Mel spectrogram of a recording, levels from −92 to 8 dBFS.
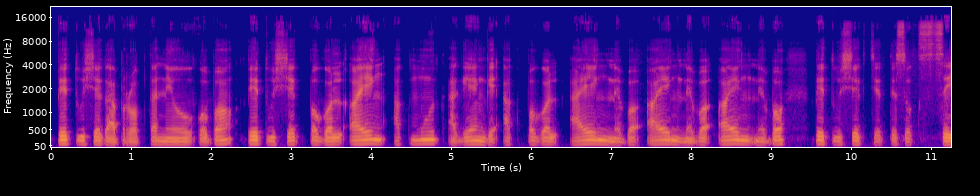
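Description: Throughout, the speech likely went through Bluetooth SBC compression with a small bit pool, fitting 96 kbps; treble flickers out and gritty noise rides underneath.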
